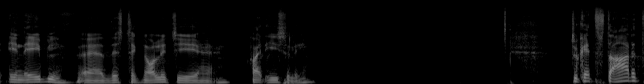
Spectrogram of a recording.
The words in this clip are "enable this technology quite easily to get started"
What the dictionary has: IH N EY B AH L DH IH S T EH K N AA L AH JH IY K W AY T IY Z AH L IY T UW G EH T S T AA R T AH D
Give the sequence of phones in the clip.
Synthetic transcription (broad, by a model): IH N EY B L DH IH S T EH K N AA L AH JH IY K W AY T IY S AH L IY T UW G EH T S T AA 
